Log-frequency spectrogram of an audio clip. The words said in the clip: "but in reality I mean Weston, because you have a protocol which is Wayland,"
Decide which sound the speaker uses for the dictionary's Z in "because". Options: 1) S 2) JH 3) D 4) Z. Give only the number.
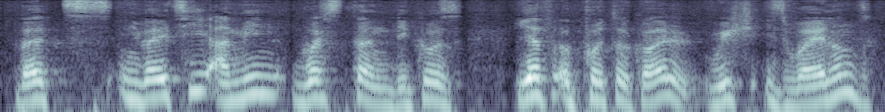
4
